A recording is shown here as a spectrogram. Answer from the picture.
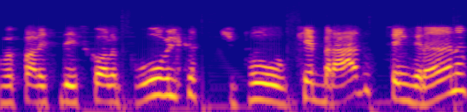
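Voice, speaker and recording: A man's pitch rises and falls in an ordinary way while music plays behind him. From Brasília, Brazil. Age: 20s. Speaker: graffiti artist. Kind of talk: casual interview.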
